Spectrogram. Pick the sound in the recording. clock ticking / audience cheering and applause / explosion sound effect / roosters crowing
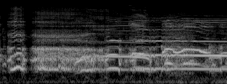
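roosters crowing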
